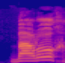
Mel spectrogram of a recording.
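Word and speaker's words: ברוך: الملك ينطق في الكف تنطق فيه بركه باروخ هاشيم يعني مبارك اسم الله يعني باروخ باروخ يعني مبارك فالكاف تصبح خاء في النطق والا هي تكتب كافا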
